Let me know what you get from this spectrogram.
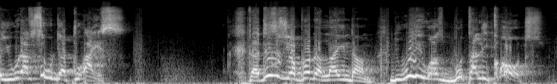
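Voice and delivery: real anger rising at supporters of the government; angry. Real, not acted. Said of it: "I'm just being angry".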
